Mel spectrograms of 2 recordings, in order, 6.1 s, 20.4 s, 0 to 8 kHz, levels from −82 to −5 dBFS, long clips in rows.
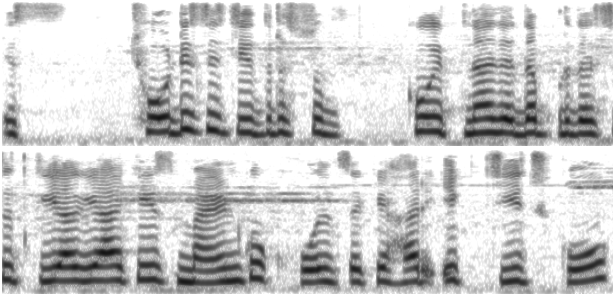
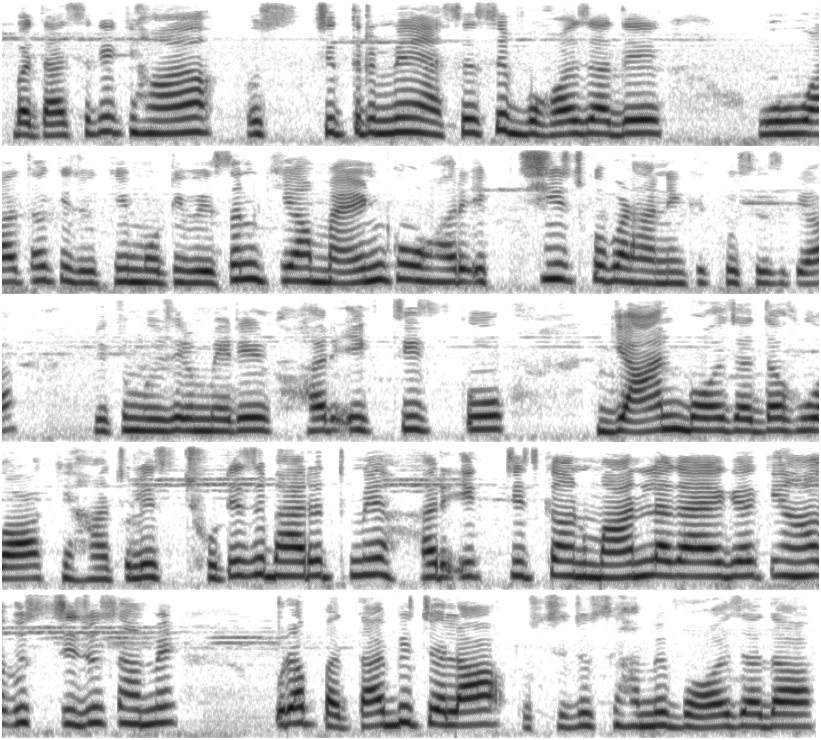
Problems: background sounds at intervals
